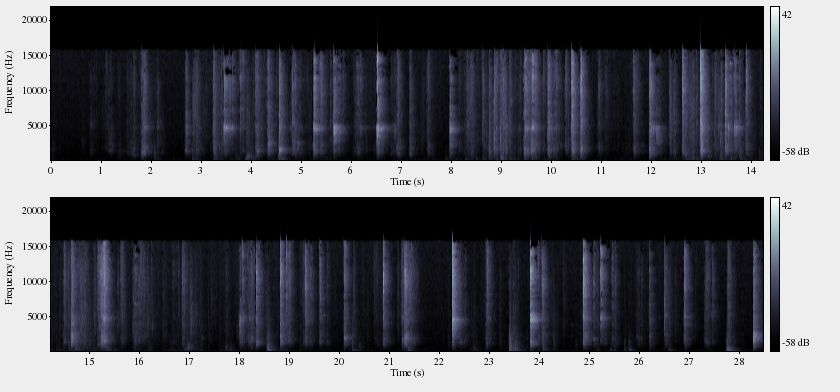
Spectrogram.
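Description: Kittens' paws scampering, jumping and landing on a hardwood floor: an irregular run of quick taps and thumps.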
